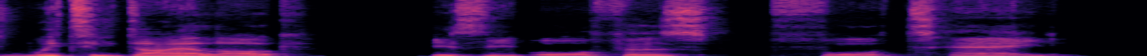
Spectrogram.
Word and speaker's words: forte: But it's pronounced forte. Forte. Yeah. It's a French word.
